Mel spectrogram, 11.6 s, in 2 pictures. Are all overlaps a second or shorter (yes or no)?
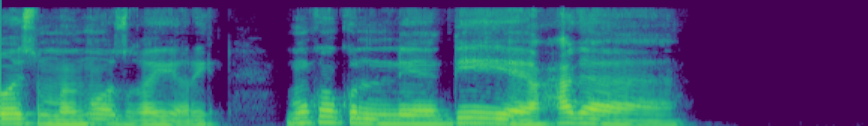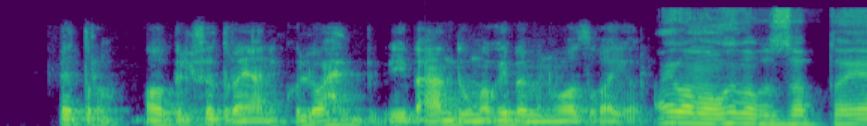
yes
